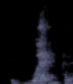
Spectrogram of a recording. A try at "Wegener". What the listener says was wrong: It's vinegar. It's German. So you say it with a V. It's vinegar. Almost like vinegar, but not. Yeah, almost.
